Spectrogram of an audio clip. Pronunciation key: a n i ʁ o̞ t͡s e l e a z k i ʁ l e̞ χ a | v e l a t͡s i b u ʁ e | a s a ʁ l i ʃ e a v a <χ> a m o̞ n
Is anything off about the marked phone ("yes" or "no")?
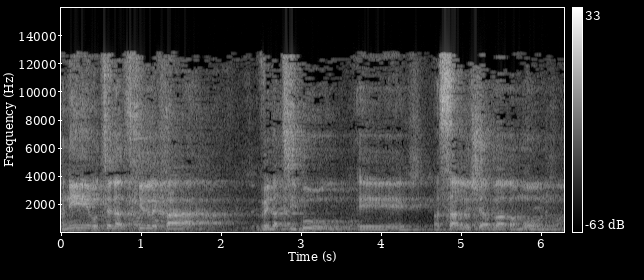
yes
